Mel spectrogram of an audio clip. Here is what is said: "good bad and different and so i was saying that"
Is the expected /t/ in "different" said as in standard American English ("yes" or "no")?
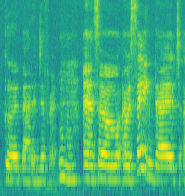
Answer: yes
